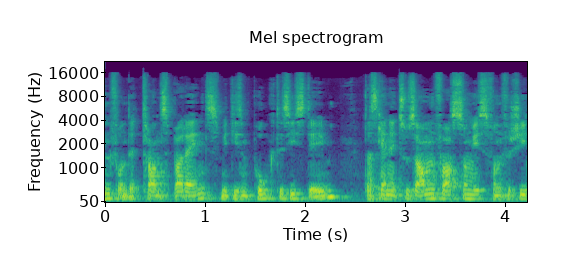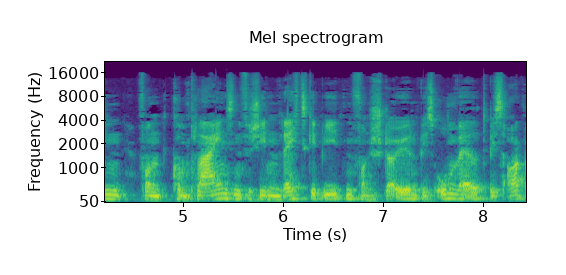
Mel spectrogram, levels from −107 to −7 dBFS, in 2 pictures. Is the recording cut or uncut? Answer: cut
